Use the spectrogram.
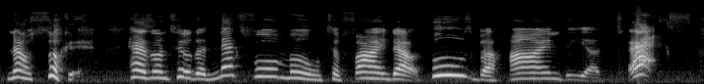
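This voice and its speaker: A woman's voice: sits high, fairly bright tone, low-quality recording. A woman co-hosting a casual book discussion in a playful, slangy, joking way. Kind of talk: casual book club chat, some synopsis reading.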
